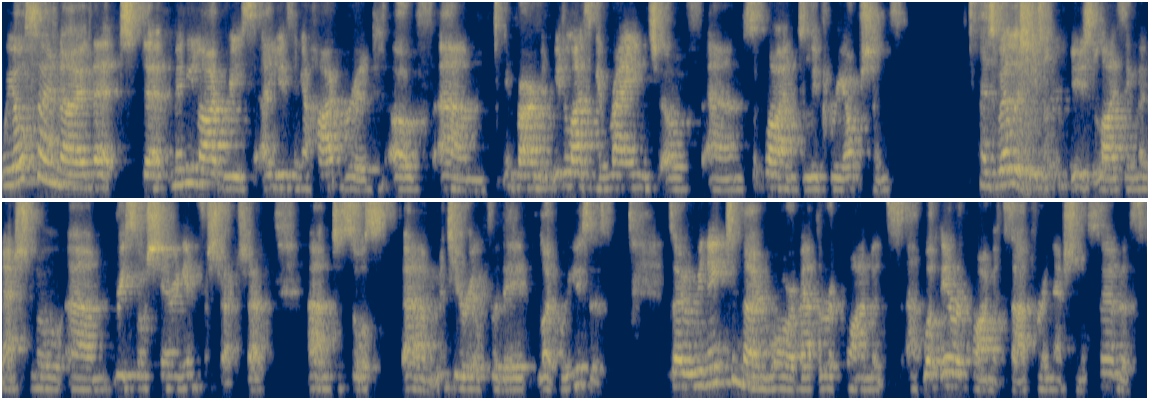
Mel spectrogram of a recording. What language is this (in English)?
English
